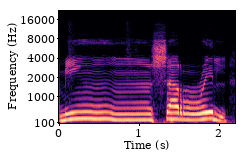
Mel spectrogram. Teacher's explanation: এই 15টি হরফ যদি নুন সাকিনের পরে দেখেন, তাহলে কিন্তু আপনি অবশ্যই নুন সাকিনকে নাকের ভিতর নিয়ে পড়বেন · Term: ইকফা হাকিকি গুন্না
